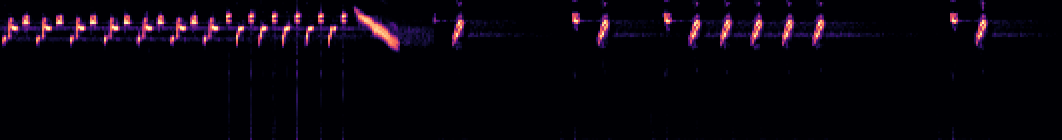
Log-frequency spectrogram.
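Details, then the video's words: Goldfinch song made of rapid high twittering notes. A downward slurred squeal ends the run, followed by scattered single and paired chirps spaced about half a second apart. The background is silent. "Golden-feathered Goldfinch singing show"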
